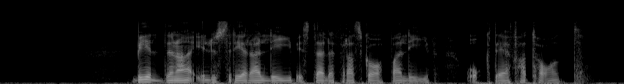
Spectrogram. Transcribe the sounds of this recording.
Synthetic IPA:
bɪld̪əɳaʔɪ̰lːɵst̪ɾeːɾaɭiːvɪ̰st̪ɛlːət̪fœɾat̪skɑːpaliːvʔɔkd̪ɛæɾfat̪ʰɑːlt̪

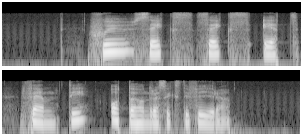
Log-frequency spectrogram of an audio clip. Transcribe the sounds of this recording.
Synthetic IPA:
ɧʉ̟ːsɛksːɛksɛt̪ | fɛmt̪ɪ | ɔt̪ːahɵnd̪ɾasɛkst̪ɪfyːɾa̰

